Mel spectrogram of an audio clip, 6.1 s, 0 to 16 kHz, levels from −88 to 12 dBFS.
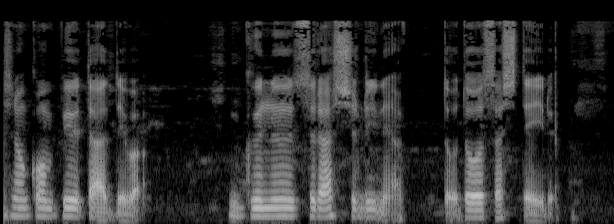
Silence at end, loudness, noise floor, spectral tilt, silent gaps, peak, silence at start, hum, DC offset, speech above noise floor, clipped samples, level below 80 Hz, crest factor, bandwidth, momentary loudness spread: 0.55 s; -24 LUFS; -63 dBFS; -4 dB/octave; none; -4 dBFS; 0.05 s; none; under 0.1%; 39 dB; under 0.1%; -54 dBFS; 20 dB; 11.5 kHz; 14 LU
